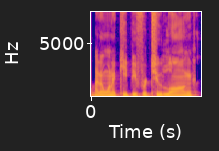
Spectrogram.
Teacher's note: the nasal NG sound in long is produced with that back of the tongue rather than an n and a g the G is not pronounced this is an entirely different sound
